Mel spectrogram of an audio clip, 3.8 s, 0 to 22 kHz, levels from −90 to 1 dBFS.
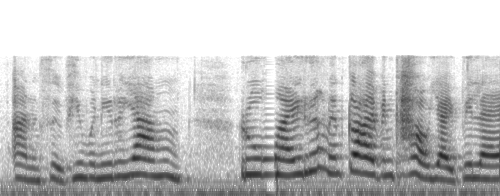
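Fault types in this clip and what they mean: Burst of packet loss: consecutive packets failed to arrive in time from 2.00 to 2.09 s, so the receiver stretched the last sound for about 59 ms while fading it down, then jumped ahead, leaving roughly 60 ms of speech missing.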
